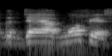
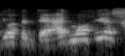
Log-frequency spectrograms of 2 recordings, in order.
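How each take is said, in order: First: "dab" said slowly with a clear final b; slow quoted request. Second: "dad" with a final d, asked as a question with a rise at the end; puzzled mishearing. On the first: Customer at the shop asks for "the dab Morpheus", slow and deliberate. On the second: He mishears the customer in the shop, confused question with a rising end. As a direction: repeat back "the dad Morpheus?" as a confused question. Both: Retold or imitated.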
